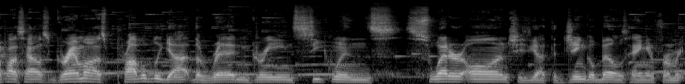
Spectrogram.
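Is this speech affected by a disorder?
No.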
